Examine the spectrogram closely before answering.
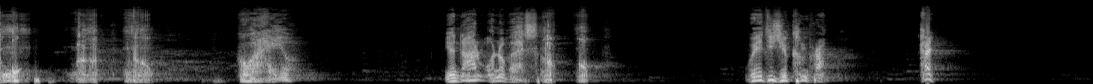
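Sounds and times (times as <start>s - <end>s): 
speech: 0.0s - 0.4s, 4.5s - 6.0s, 7.5s - 8.4s
voice imitating a pig grunting: 0.0s - 1.7s, 5.2s - 6.3s
laughter: 0.0s - 4.7s.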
